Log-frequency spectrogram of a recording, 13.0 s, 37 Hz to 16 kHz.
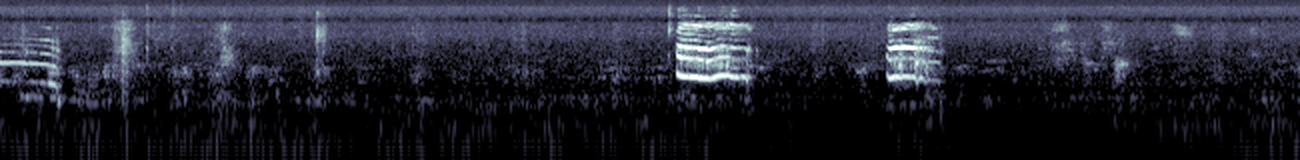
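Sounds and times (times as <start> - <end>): cat meowing: 0.0 - 0.6, 6.7 - 7.6, 8.9 - 9.4.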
